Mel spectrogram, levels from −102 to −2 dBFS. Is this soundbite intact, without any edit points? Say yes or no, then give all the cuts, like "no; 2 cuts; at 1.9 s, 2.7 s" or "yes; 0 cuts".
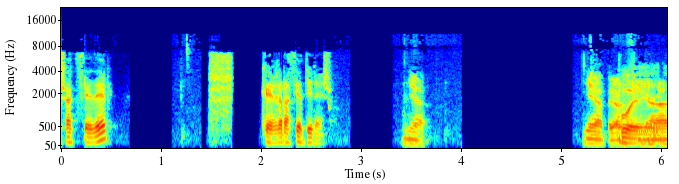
yes; 0 cuts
